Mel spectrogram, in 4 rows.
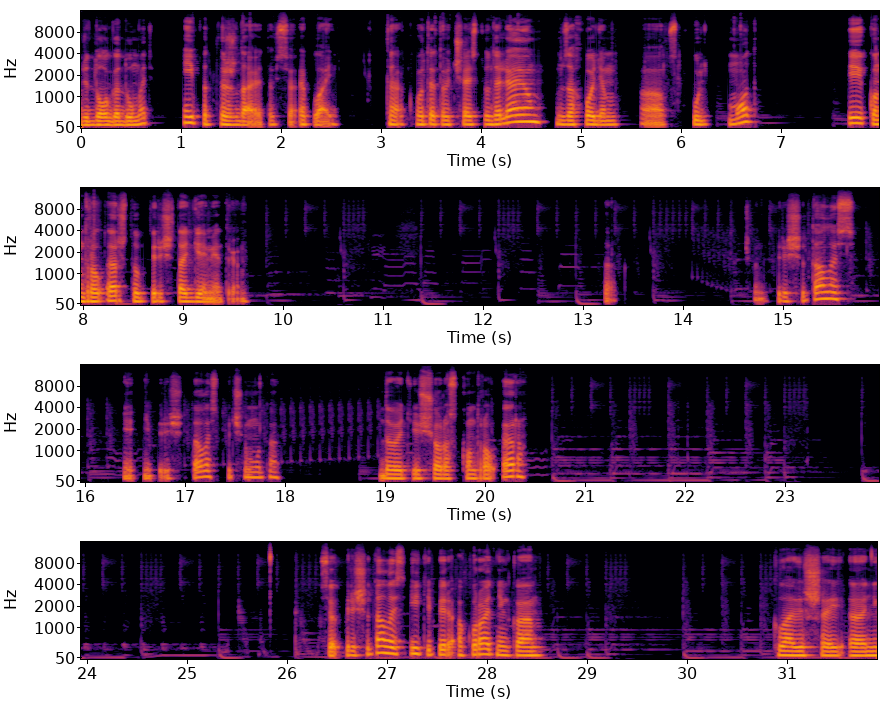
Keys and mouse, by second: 1.1-2.7 drag, 3.2 x, 4.3 click, 5.8 ctrl+Tab, 7.9 shift+r, 15.3 click, 17.8 middle click, 25.9 middle click, 26.3 ctrl+middle click, 27.8 shift+click, 28.9 ], 29.0 ].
